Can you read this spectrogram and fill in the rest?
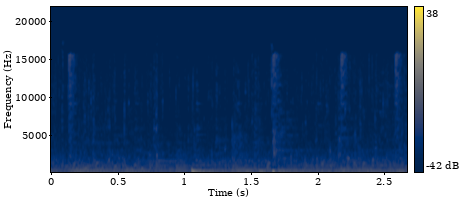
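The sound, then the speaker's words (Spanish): The Anzu River flows steadily at the Gavilán del Anzu community in Pastaza province, in the Ecuadorian Amazon. It makes a soft, continuous rush and gentle trickling, heard fairly quietly with no voices, while a couple of brief splashy gurgles break the even wash. “Estamos a orillas del río Anzu, en la comunidad Gavilán del Anzu, en la provincia de Pastaza de la Amazonía ecuatoriana.”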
